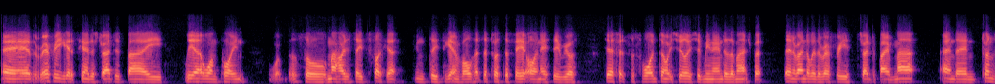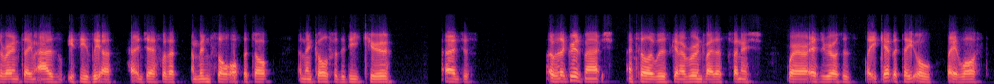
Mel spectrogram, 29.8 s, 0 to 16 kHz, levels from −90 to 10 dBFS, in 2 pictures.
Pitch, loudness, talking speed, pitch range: 120 Hz, -16 LUFS, 215 wpm, 115-125 Hz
